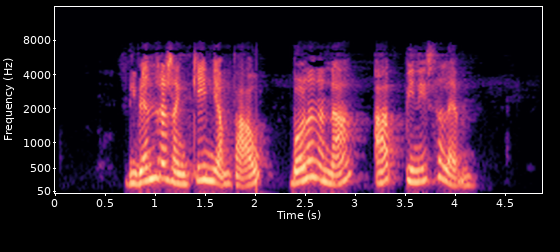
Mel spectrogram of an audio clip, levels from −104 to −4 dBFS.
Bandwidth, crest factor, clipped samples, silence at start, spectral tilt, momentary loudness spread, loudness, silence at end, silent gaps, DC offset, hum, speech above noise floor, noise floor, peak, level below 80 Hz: 7 kHz; 16 dB; under 0.1%; 0.7 s; -5.5 dB/octave; 9 LU; -16 LUFS; 0.7 s; none; under 0.1%; none; 60 dB; -75 dBFS; -2 dBFS; -60 dBFS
